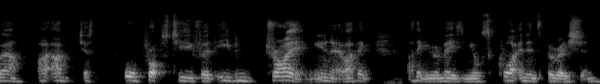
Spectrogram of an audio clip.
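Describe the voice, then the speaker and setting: A woman with a British accent speaks at a fairly quick pace. Her voice is very deep and low in pitch, and somewhat breathy. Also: ordinary pitch variation. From Britain. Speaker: podcast host. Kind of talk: podcast interview.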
